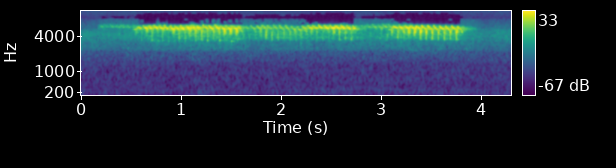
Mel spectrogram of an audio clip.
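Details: Waxwing calls in a rowan tree by a road in Pushkin, Russia, on a dull December day while the birds strip berries; three joined high, rippling trills, each about a second, against a quiet backdrop.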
